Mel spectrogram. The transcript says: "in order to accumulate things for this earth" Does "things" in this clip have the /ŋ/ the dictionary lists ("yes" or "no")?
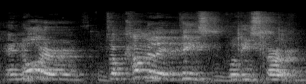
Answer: no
